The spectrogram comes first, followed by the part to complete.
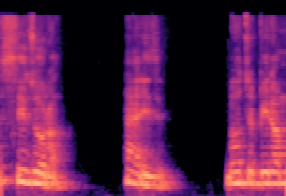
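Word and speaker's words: caesura: এরপরে ধরেন যেটা আছে সেটা হচ্ছে সিজোরা উচ্চারণটা কেমন? উচ্চারণটা হচ্ছে সিজোরা।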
